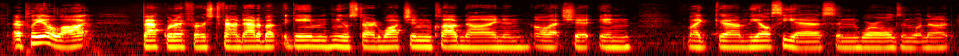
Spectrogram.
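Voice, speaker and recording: Casting note: laid-back man, mid-pitched, rambling gamer talk full of fillers, home desk mic. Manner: rambling, filler-heavy, self-deprecating. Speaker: game streamer narrating for blind viewers. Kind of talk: casual gameplay chat and description.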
